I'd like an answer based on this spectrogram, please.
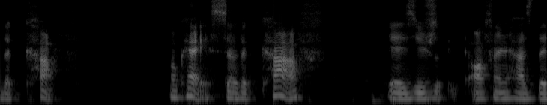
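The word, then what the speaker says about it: ק: in the middle and when it has the dot in the middle it has the hard pronunciation when it does not have the dot in the middle it is pronounced um with the uvular the voiceless uvular fricative so that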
